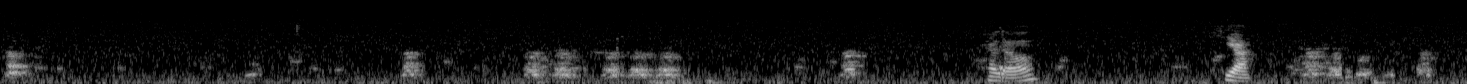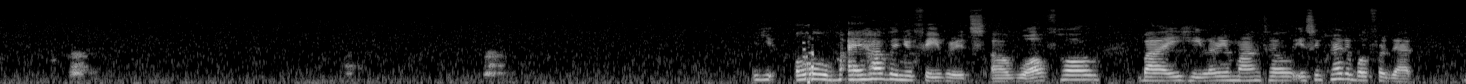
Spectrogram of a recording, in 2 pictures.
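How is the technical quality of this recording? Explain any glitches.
The technical quality is compromised by two problems: heavy-handed processing across the whole recording and a handful of brief decoding glitches.

Overdone noise removal runs throughout. The noise reducer was set so aggressively that frequency bands near its noise estimate are pulled down or switched off, taking the quieter parts of the speech with them. The background sinks to near silence scattered with twinkling specks.

Corrupt frame decoded errors occur at 6.17–6.23 s, 9.99–10.06 s, 12.97 s, 22.70–22.81 s and 28.35–28.38 s. In each case the decoder played damaged compressed data, spraying energy into the wrong frequencies as short chirps or noise bursts. The one at 12.97 s is faint, while the one near 22.7 s lasts longest and is the loudest.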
